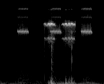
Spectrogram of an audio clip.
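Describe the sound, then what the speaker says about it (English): Three short bursts of cricket chirping, a comedic silence effect, clear and isolated with pauses between the trills and no talk over them. "Crickets."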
